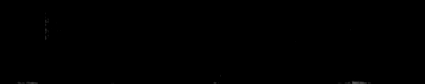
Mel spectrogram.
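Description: A small metal blade cuts and scrapes the surface of a solid, hand-sized white bar of soap held in one hand with long red nails, shaving off flakes. Seven quiet, crunchy scraping bursts each pair soft low thumps with a bright, crisp crackle. The bursts are separated by brief near-silence.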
